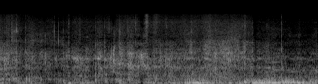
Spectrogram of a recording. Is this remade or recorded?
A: remade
